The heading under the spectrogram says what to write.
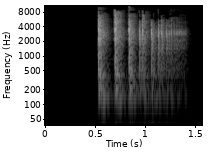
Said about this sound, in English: I want him to do a spin attack with a sword and hit them all. All right, roll d20.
